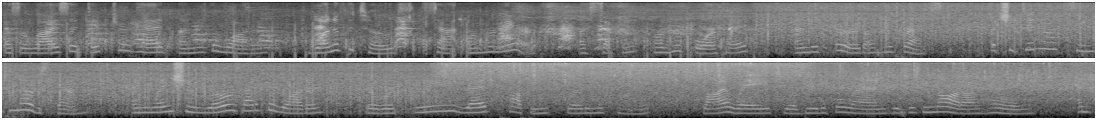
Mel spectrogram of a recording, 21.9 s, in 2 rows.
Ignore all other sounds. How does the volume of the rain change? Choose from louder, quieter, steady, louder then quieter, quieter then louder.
steady.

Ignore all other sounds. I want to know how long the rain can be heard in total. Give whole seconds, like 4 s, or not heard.
22 s.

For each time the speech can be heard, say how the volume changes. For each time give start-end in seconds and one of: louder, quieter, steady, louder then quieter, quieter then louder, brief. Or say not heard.
0.0-21.8 steady.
